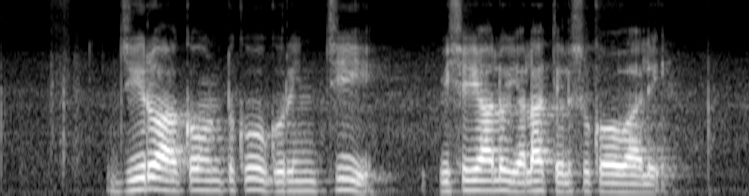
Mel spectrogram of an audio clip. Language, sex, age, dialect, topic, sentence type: Telugu, male, 25-30, Southern, banking, question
